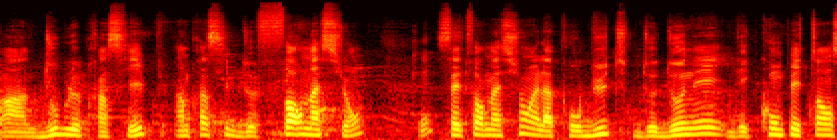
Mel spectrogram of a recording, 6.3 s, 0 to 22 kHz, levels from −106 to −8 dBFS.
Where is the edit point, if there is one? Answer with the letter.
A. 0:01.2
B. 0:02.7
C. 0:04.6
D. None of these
D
